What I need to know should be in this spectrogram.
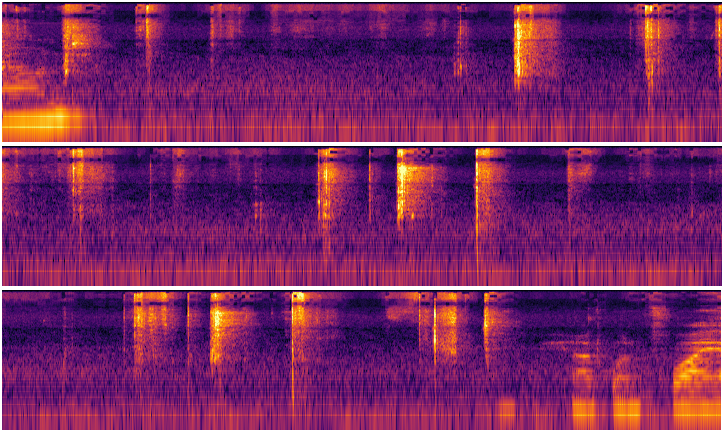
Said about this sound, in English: I'm shuffling here in the background.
